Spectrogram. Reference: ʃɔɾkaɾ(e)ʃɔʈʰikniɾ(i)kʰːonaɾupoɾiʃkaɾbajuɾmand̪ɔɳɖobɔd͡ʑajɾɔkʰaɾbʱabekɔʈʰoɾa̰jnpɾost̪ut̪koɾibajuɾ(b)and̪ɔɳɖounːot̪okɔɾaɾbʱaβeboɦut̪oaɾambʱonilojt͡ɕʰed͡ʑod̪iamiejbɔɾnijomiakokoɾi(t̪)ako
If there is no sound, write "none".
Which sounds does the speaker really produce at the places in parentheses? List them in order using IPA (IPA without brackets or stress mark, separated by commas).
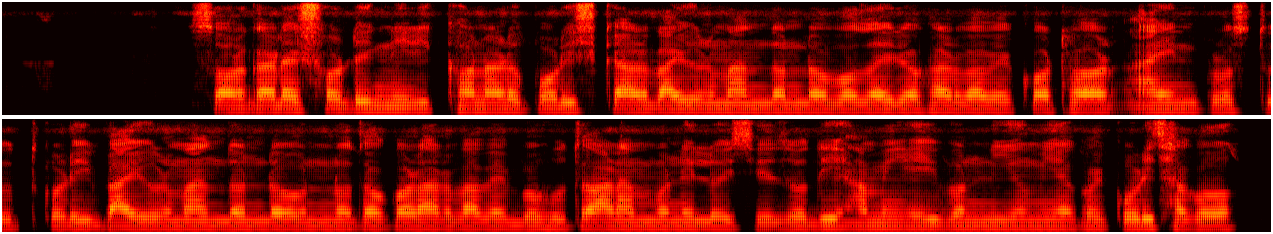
e, i, m, t̪ʰ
